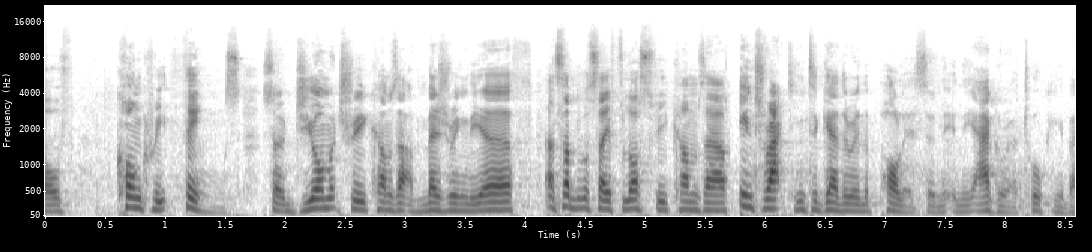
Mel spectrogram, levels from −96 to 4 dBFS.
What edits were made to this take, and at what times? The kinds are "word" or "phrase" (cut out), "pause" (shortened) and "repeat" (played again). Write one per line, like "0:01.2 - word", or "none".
0:04.1 - pause
0:05.7 - phrase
